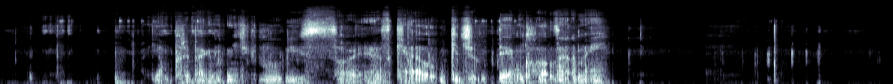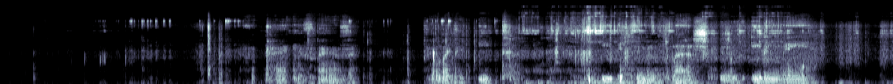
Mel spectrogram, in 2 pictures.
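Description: Fur and fabric rustle and brush right up close.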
